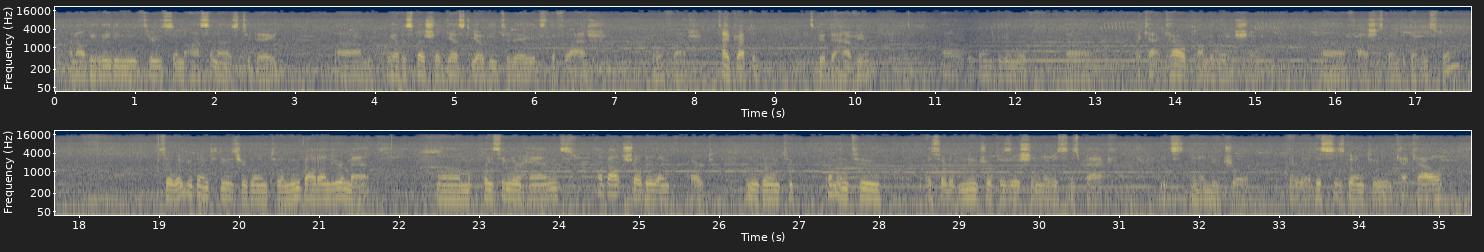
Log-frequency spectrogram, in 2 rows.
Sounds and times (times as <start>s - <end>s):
Music: 0.0s - 35.4s
Speech: 0.2s - 2.9s, 3.5s - 6.9s, 7.5s - 10.3s, 11.1s - 17.6s, 19.0s - 35.1s.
